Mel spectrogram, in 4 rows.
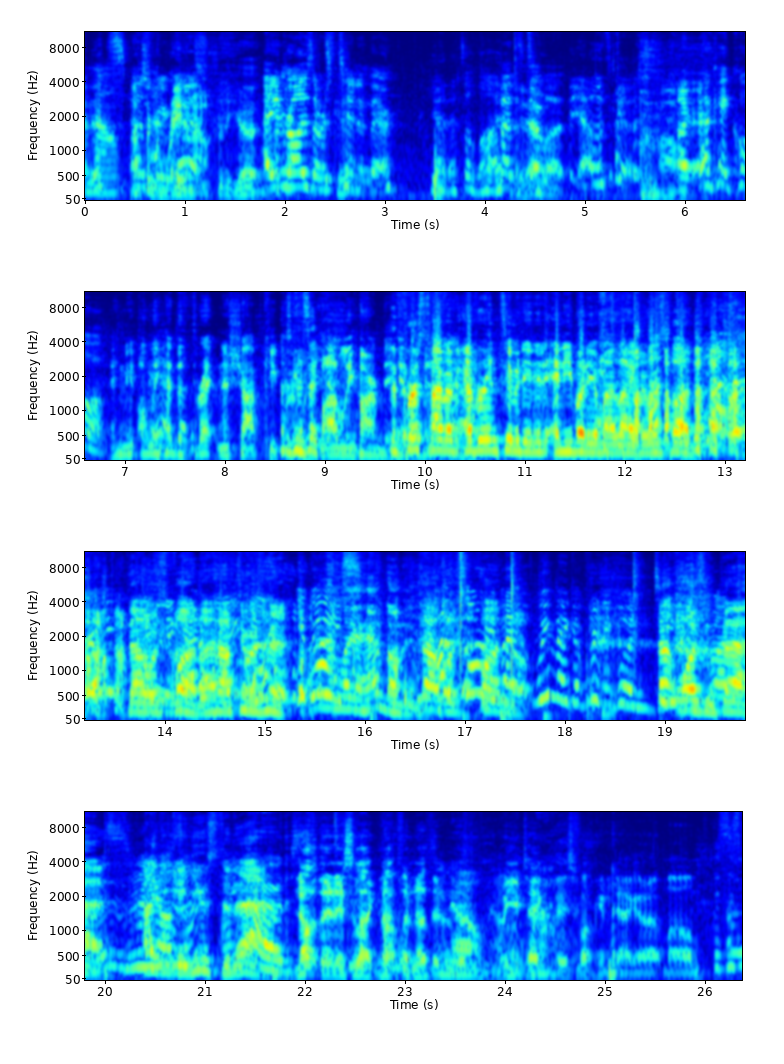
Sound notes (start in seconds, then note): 11.7 laughter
